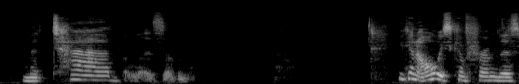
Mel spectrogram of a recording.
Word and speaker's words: metabolism: And the last one, but the syllable stress is on tab, metabolism.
